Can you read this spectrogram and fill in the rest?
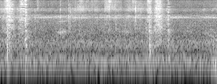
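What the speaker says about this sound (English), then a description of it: "I'm going to start slicing it." A knife slices through a cooked medium steak on a board, producing soft scraping strokes with a few sharp clinks of metal on plate, close and quiet with no talk.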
